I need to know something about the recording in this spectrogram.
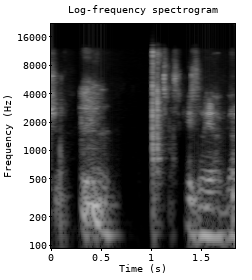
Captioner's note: clears throat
